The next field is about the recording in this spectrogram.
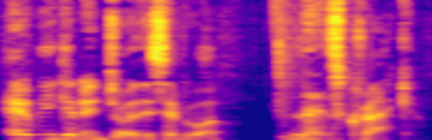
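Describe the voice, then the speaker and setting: A man co-hosting a podcast with a hoarse voice from a cold, teasing and joking in casual banter. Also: sits high, quick pace. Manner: teasing, jokey. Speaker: podcast co-host.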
